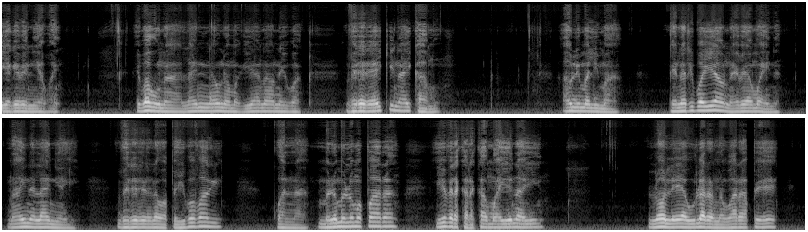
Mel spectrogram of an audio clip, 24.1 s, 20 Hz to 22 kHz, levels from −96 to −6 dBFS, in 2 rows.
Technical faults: short concealed packet loss

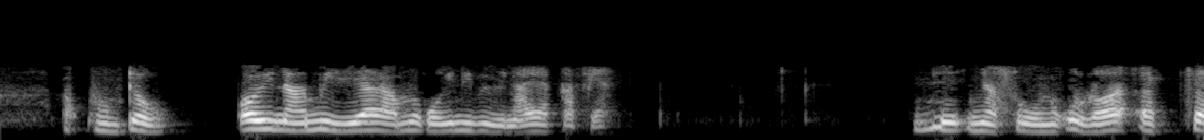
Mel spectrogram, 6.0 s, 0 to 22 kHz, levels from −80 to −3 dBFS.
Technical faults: none

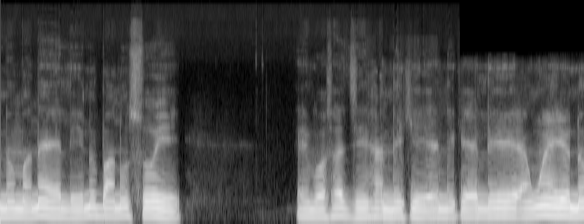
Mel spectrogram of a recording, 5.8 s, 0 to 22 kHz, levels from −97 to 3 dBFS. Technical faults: call bitrate drop

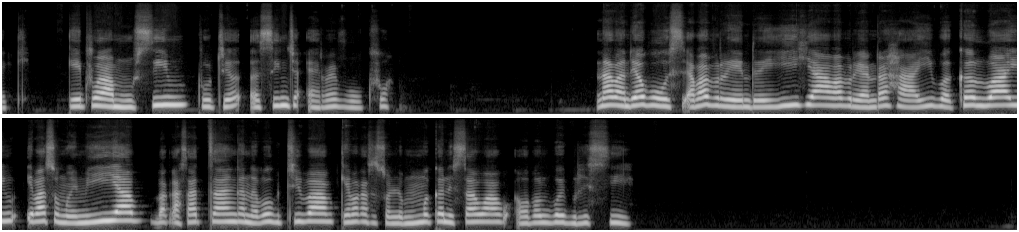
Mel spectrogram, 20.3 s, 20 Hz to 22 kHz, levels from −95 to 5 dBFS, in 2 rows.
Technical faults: none

